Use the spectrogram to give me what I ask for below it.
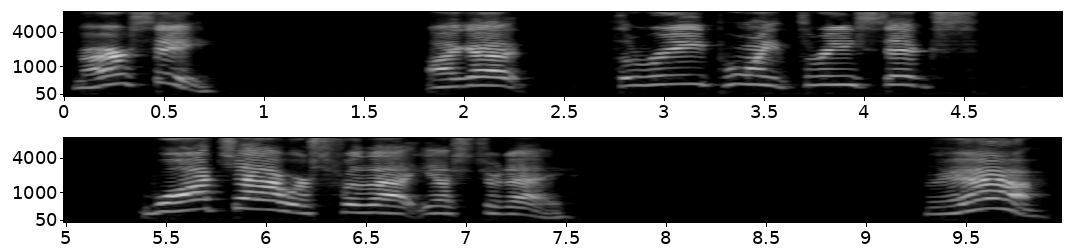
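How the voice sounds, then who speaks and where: A woman's voice: high-pitched, animated, bright, forceful tone. Older-ish lady just chatting on her livestream, takes her time, kinda rambly, loses her train of thought. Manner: rambling and halting, trailing off mid-thought. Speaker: live stream host chatting with viewers. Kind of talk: casual chat on a live stream.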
